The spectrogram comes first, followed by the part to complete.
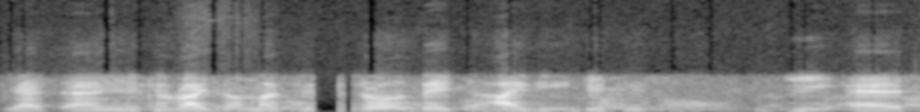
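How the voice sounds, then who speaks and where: A man posing as an officer on a phone call, spelling out names and numbers carefully. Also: a little high. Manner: spells out details slowly. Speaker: scam caller posing as an officer. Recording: tinny phone line with call-center crowd noise.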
